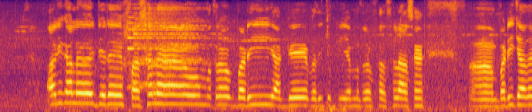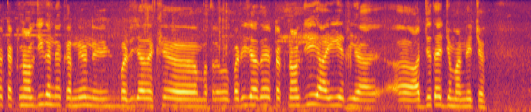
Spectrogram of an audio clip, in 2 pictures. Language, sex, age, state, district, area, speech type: Dogri, male, 18-30, Jammu and Kashmir, Samba, rural, spontaneous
